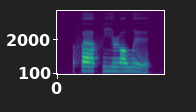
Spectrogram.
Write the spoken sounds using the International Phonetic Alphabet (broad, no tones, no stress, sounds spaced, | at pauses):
f ɐː f i ɹ ɔ w ɘ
